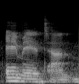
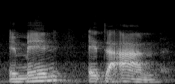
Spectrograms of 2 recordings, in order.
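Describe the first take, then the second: First: It is said as one word without the 'n'. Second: It is said as two words with the 'n'. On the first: The speaker calls it wrong. "apparently it's a mispronunciation" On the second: The speaker calls it right. "the correct term would be"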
